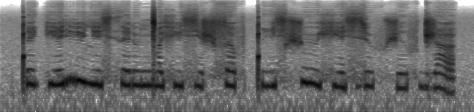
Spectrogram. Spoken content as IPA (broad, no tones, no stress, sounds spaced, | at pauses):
ǃ e kʲ e rʲ ʉ lʲ e sʲ θ e ɾ ʉ ŋ͡ǀ ɐ xʲ ʉ sʲ ɐ ʃ s ɐ f ǃ i sʲ ʃ ʉ xʲ e sʲ z ʉ f ʃ ɨ f d͡ʒ a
